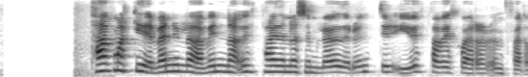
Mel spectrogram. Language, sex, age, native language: Icelandic, female, 50-59, Icelandic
